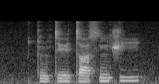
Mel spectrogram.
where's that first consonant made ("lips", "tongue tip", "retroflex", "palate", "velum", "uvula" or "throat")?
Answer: tongue tip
